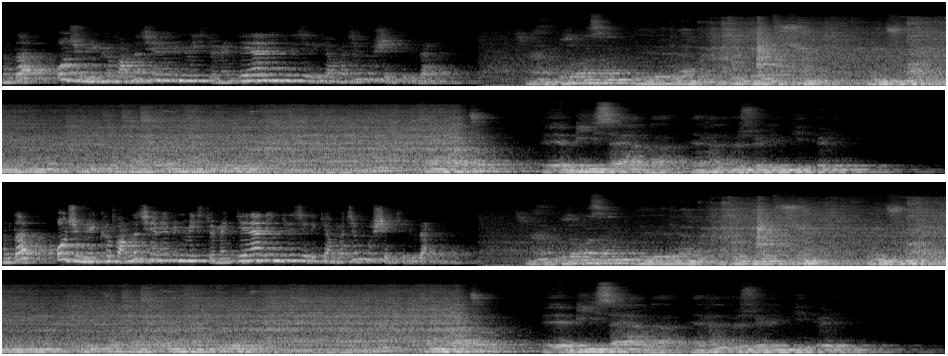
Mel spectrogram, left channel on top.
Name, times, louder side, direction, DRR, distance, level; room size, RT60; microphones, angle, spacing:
voice 1, 0.0-4.3, right 2 dB, 85° right, 5 dB, 0.4 m, -22 dB
sound 1, 4.8-14.0, equal, 5° left, 0.3 m, -28 dB
voice 2, 5.2-8.1 8.6-13.3 13.6-14.3 14.8-17.8, right 1 dB, 25° left, -8 dB, 1.3 m, -22 dB
3.3 x 3.0 x 2.3 m, 1.5 s
head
